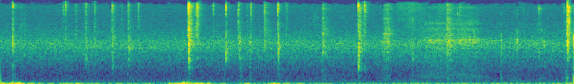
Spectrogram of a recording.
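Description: A computer keyboard is typed on up close, with a quick run of separate key taps as a single short word goes into a text box in a design program, irregular and clear against a faint background hiss.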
